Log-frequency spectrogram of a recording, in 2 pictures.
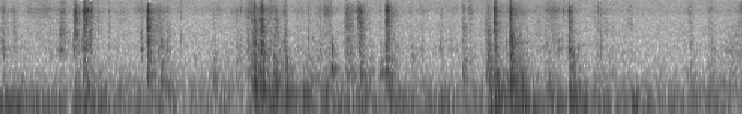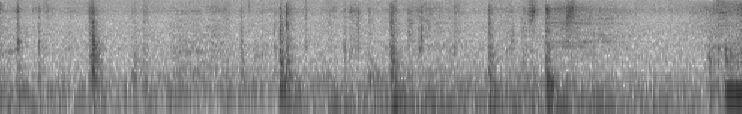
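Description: Scattered light clicks and knocks of plastic trim being handled as a shifter bezel is worked down over an automatic transmission's shift lever, over a low steady rumble.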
